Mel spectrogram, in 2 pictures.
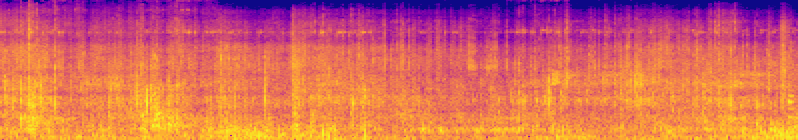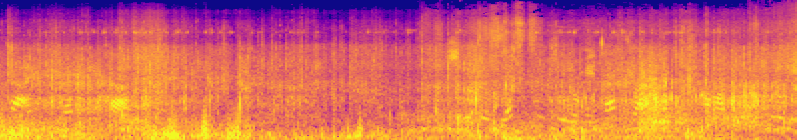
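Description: A hardtail mountain bike rattles over roots and bumps.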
